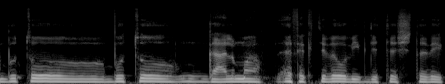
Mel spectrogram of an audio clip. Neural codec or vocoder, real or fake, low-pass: autoencoder, 48 kHz, 128 numbers a frame, DAC-VAE, trained on Japanese speech; fake; 14.4 kHz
